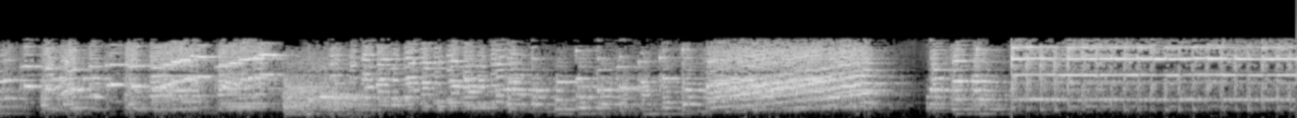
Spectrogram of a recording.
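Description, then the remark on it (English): A loud, continuous alarm effect rings out, with warbling, sweeping tones that briefly cut out near the end before a steady, clanging ring resumes. No voices. “The cosmic alarm, which means I fear some woeful harm is afoot or a wing in the universe.”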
